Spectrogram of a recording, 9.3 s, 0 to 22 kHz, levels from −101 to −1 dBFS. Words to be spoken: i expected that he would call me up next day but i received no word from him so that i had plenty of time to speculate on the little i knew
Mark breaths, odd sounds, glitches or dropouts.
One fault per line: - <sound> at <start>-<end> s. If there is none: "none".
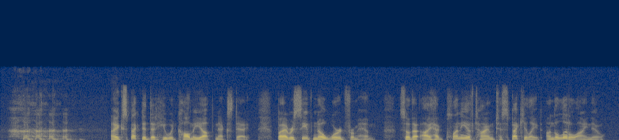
- laugh at 0.1-1.3 s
